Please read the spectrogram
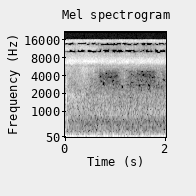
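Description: A steady, high-pitched insect chorus in a grassy pasture, over a low steady rumble.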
